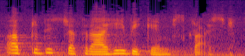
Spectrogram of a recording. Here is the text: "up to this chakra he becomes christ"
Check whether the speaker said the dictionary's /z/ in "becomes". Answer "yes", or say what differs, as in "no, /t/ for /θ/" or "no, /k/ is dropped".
no, /s/ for /z/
